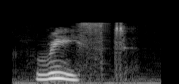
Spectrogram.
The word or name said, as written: reast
